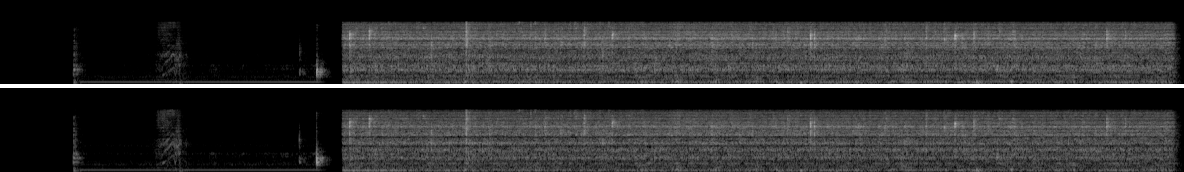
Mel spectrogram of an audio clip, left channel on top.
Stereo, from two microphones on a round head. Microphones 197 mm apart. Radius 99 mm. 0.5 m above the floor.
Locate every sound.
0.7 s a zipper: 50° right (ahead or behind), 1.1 m
3.4 s frying: 5° left (ahead or behind), 0.9 m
